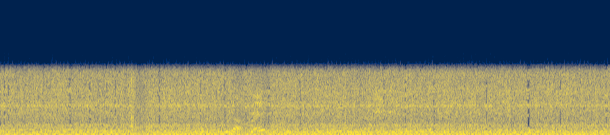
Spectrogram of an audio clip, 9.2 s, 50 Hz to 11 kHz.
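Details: After opening the manual choke that had been left closed, the freshly fuelled engine idles at 700 rpm with a steady low thrum and soft regular pulse, no knocks or misses.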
